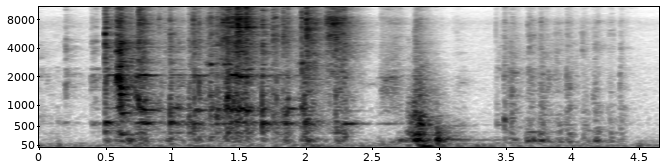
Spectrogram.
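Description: Metal lids fitted onto two glass jars of quick pickles, giving a run of close clinking and scraping rattles, then a lower clatter and a softer tail of small taps.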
